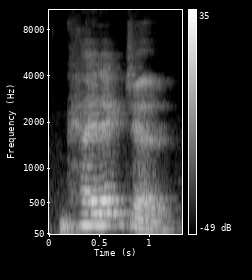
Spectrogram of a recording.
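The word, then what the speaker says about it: character: اسی طرح کھیریکچر، کھیریکچر، یہاں دیکھیے سی ایچ ایک ساتھ آیا لیکن تلفظ کاف ہو رہا ہے.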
